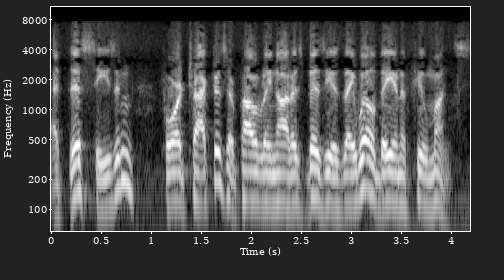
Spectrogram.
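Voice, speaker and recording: A man with a normal speaking voice talks at a fairly quick pace in a medium pitch, his intonation lively. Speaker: radio announcer. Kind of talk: radio announcer reading commercials and credits. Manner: formal, smooth, brisk.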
